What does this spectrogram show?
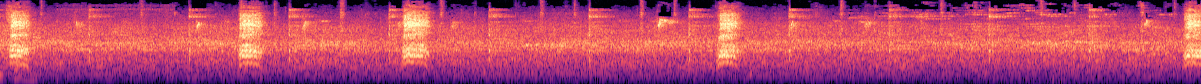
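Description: A bird calling: five short, loud calls at uneven intervals, over a steady high-pitched background hiss.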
